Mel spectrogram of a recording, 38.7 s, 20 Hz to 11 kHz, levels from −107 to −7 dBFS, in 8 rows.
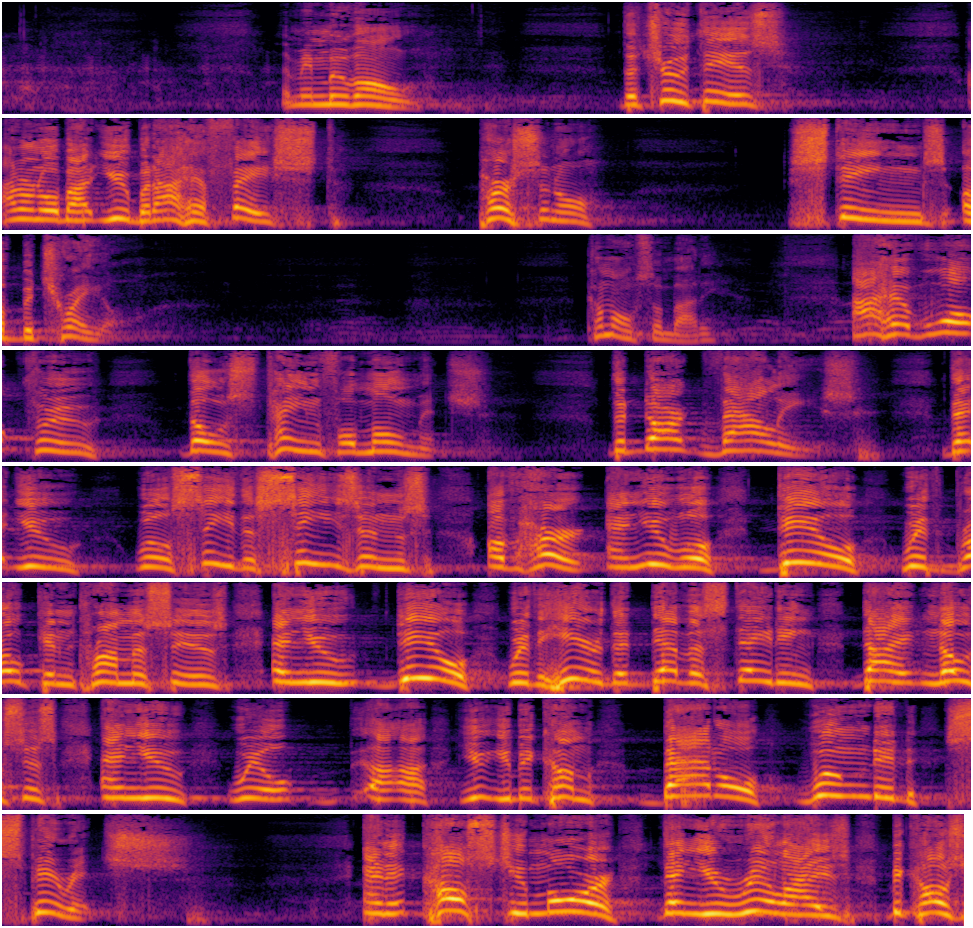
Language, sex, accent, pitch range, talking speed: English, male, American, 225-295 Hz, 115 wpm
